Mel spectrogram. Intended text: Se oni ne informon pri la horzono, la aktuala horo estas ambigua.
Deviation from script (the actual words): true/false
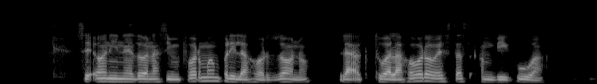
true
